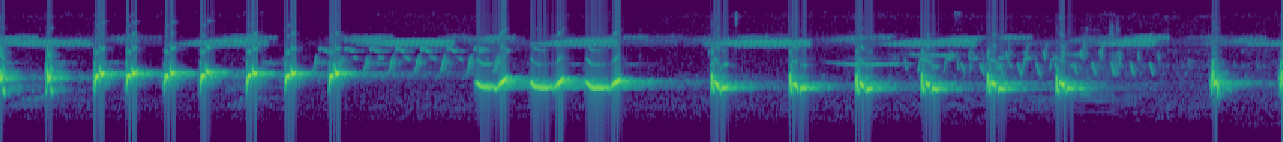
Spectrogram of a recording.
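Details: Northern mockingbird repeating one sharp chirp about eight times, switching to a set of warbled slurs, then to a run of lower downslurred notes, each phrase type sung in series.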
